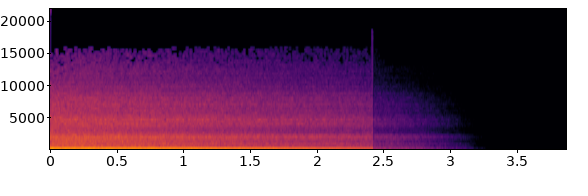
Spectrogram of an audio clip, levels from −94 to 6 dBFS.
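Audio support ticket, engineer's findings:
CD skip at 2.41 s. Brief tick and a mute of about 10 ms, then playback resumes from a different point on the spiral. Probable cause: laser pickup jumping tracks after a knock or disc flaw. Unlike a plain dropout, the sound does not continue where it stopped.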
